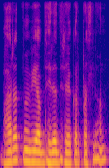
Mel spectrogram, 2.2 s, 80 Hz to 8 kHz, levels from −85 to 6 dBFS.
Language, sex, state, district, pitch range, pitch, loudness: Maithili, male, Bihar, Purnia, 145-165 Hz, 150 Hz, -15 LUFS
